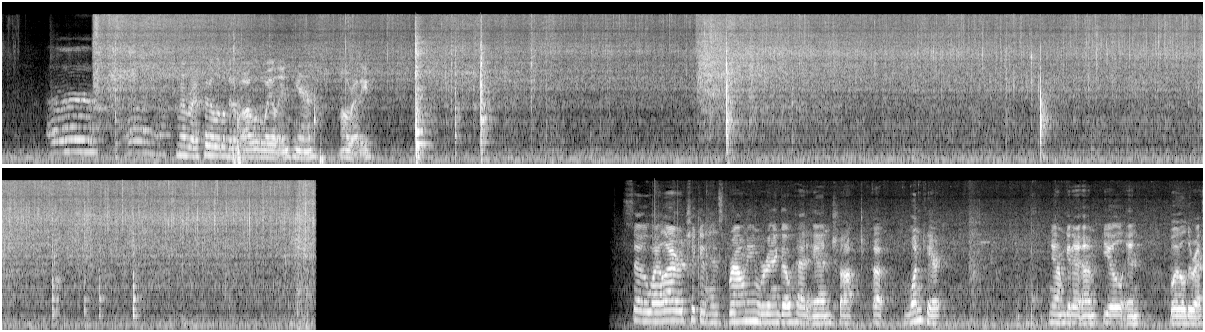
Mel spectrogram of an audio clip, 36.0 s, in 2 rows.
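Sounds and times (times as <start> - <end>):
chicken sizzling in hot oil: 1.4 - 22.8.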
